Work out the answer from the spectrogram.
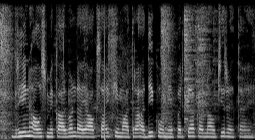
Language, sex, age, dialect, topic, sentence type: Hindi, female, 18-24, Awadhi Bundeli, agriculture, statement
